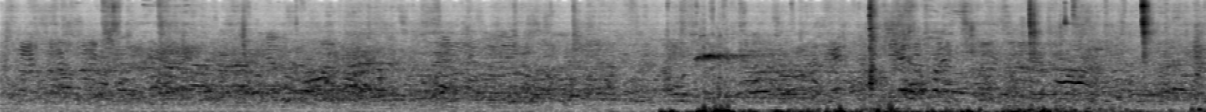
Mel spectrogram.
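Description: Voices of football spectators talking and calling out, with an irregular low rumble joining about halfway through.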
